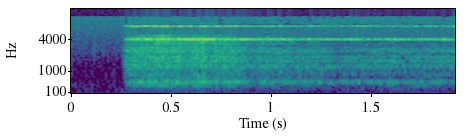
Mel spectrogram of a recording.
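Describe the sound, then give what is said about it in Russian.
A telephone rings with a bright, sustained, metallic ringing tone that starts abruptly and continues steadily at a fairly low level, with no talk over it. “Это не в передней, это телефон.”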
